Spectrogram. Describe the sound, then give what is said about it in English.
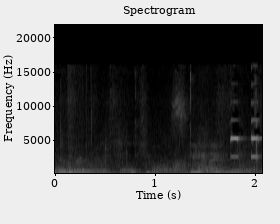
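Two short, high-pitched electronic beeps in quick succession from a barcode scanner at a cash register as an item is scanned by volunteers at a book sale, cutting through people talking. “Scan it. Boom.”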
